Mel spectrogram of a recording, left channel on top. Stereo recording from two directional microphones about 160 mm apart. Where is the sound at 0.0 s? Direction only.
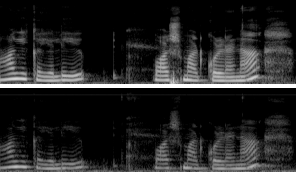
40° left (ahead or behind).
